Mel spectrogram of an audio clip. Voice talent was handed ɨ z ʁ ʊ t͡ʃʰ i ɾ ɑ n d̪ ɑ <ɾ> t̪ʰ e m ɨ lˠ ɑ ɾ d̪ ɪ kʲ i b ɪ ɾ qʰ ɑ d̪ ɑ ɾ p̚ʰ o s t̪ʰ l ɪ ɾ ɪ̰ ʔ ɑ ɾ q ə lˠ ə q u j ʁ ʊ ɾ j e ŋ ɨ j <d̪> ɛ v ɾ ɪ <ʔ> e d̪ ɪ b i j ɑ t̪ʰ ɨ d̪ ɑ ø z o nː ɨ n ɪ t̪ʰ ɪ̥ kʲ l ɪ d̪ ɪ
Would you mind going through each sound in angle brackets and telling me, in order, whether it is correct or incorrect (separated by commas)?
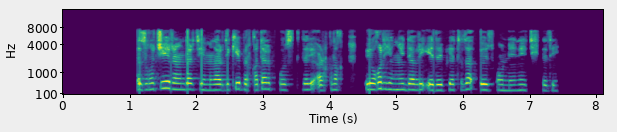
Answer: correct, correct, correct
